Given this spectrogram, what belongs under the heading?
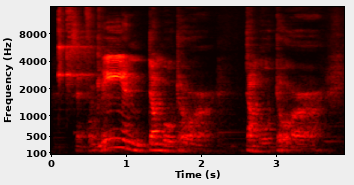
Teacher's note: West country accent has a strong emphasis on R · listen to the r sounds he really drags them out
